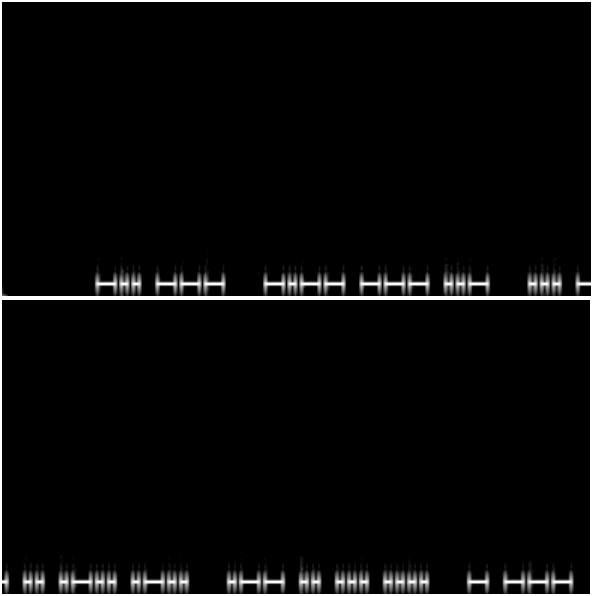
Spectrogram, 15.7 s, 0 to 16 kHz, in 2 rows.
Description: Morse code, heard as a keyed tone, about 15 wpm, 700 Hz. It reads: DO YOU STILL WISH TO
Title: Sentences from Top 1600 Words 15wpm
